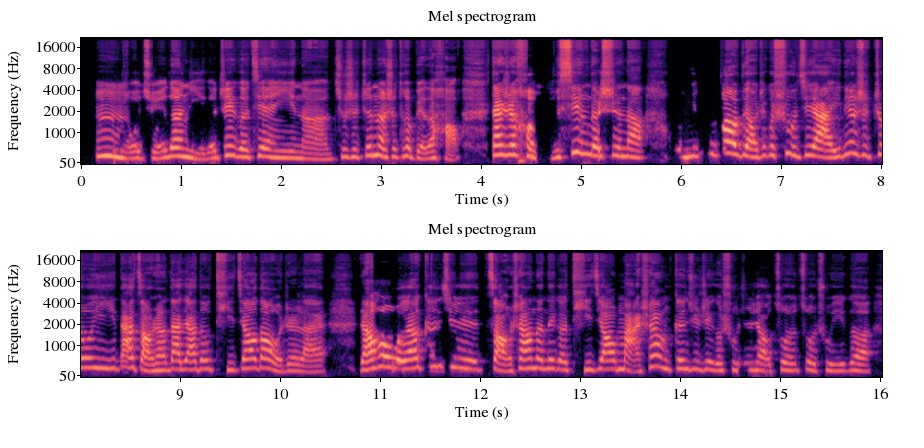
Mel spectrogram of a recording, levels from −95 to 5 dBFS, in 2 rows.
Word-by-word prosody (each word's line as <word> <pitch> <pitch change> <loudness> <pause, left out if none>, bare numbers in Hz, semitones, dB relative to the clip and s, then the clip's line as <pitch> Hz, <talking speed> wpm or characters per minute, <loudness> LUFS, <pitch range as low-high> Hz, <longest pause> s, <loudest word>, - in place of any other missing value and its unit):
嗯， 260 -5 +3
我 200 +2 -6
觉 195 +1 -4 0.2
得 265 0 +4
你 205 -9 -1
的 195 +3 -7
这 290 +2 0
个 235 -2 -1
建 230 -2 0
议 210 - -4
呢， 170 -4 -6
就 240 - -7
是 235 0 -4
真 285 +5 -2
的 270 -4 +3
是 245 0 -4
特 265 +3 -3
别 195 -6 -5
地 200 - -2
好。 215 - -5 0.3
但 300 +1 +8
是 305 0 +5
很 240 - +3 0.2
不 205 - -9
幸 345 - +6
的 280 -3 +4
是 260 +2 +3
呢， 230 -4 -1 0.3
我 235 - -12
们 240 - 0 0.3
报 360 0 +9
表 280 -6 +3
这 260 +5 -7
个 290 - -3
数 305 0 -1
据 285 +4 -3
啊， 235 -4 +7
一 225 +4 -3
定 350 +2 -2
是 295 -3 -2
周 310 +5 -3
一 295 -2 -4
一 - - -8
大 300 +3 +3
早 205 -9 +2
上 225 +1 -1
大 260 +3 +2
家 255 -1 0
都 270 +1 -5
提 240 -3 -7
交 290 +5 +1
到 295 -2 +3
我 190 - -5
这 210 - -8
儿 205 - -7
来， 185 -1 -7 0.3
然 250 +3 +6
后 330 +1 +3
我 280 -2 +3
要 285 +2 +3
根 345 +3 -9
据 295 -6 -5
早 210 -5 +3
上 285 +8 +1
的 295 - -1
那 280 0 -4
个 255 -2 -5
提 240 +1 -6
交， 265 +1 +1
马 260 - +1
上 335 -4 -2
根 275 +2 -4
据 260 0 -8
这 245 0 -7
个 220 0 -6
数 230 +1 -9
据， 225 +1 -14
要 210 -4 -5
做 220 +2 -7
做 225 +2 -8
出 215 0 -9
一 210 0 -10
个， 215 -3 -6
250 Hz, 310 characters per minute, -19 LUFS, 220-285 Hz, 0.3 s, 报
